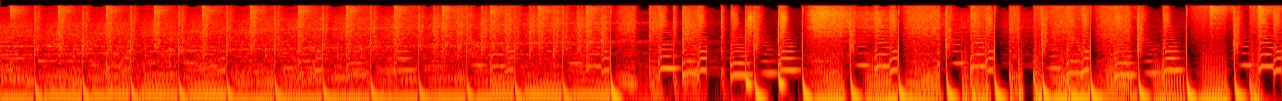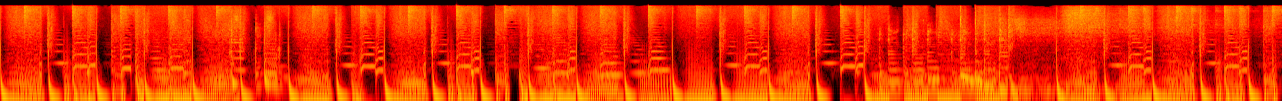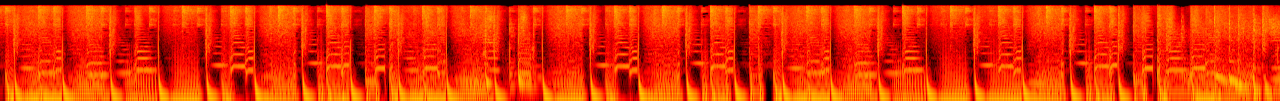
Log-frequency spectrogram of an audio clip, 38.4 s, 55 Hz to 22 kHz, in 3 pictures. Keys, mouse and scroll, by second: 0.2-0.5 scroll down 1, 0.5-1.1 middle drag, 1.1-1.7 scroll up 2, 1.7 click, 2.1-2.5 scroll up 1, 3.1 Tab, 3.7-6.6 middle drag, 6.6 ctrl+r, 12.4 ctrl+r, 18.1 ctrl+r, 21.8 scroll up 3, 22.0 scroll down 4, 22.3-25.4 middle drag, 25.4 Tab, 25.6 scroll down 1, 25.9-26.5 middle drag, 26.5-28.6 scroll up 2, 28.6-31.4 drag, 31.4-32.5 scroll up 2, 32.5 drag, 33.5-36.5 drag, 37.1 KP_Divide, 37.8-38.4 scroll down 7.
